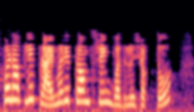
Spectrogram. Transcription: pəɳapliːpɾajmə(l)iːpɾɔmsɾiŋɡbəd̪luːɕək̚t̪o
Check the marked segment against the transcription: incorrect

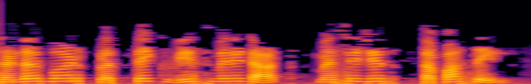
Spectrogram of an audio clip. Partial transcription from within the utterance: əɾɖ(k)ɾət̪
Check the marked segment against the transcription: incorrect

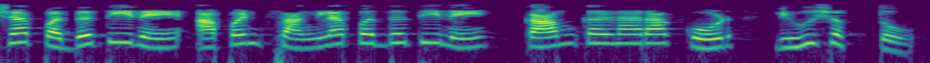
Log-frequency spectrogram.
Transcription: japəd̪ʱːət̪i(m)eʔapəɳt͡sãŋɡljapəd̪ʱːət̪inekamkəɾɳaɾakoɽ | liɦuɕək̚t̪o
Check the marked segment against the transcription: incorrect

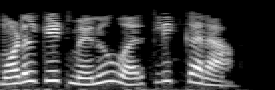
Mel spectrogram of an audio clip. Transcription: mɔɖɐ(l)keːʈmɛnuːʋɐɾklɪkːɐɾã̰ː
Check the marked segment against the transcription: correct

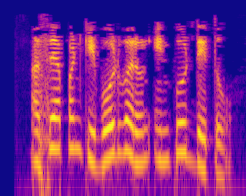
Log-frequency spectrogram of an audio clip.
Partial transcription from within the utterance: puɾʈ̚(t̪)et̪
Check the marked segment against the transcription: incorrect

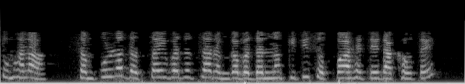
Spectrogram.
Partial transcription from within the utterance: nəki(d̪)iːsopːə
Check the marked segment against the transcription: incorrect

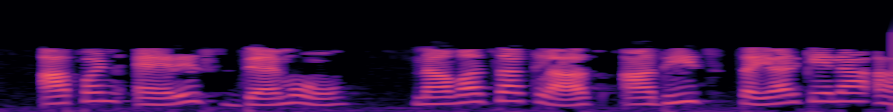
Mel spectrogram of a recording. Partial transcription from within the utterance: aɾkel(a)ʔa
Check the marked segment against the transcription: correct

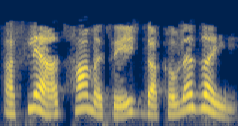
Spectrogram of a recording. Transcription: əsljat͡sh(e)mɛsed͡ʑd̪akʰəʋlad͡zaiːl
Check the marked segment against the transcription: incorrect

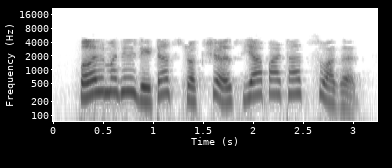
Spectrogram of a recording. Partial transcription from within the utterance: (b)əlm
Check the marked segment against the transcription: incorrect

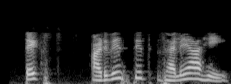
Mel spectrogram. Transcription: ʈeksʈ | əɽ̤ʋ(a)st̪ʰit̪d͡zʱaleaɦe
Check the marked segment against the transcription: incorrect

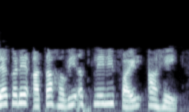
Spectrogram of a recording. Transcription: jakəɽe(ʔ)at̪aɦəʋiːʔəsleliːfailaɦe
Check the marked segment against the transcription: correct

